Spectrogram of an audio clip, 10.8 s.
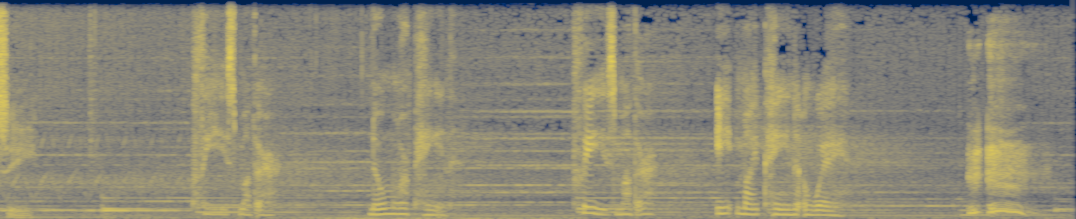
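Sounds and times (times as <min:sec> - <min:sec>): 
speech: 0:00.1 - 0:00.5, 0:02.1 - 0:03.0, 0:03.7 - 0:04.7, 0:05.8 - 0:08.6, 0:09.6 - 0:10.4
person clearing throat: 0:09.7 - 0:10.6.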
